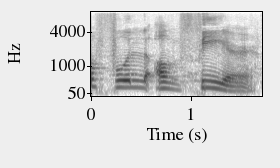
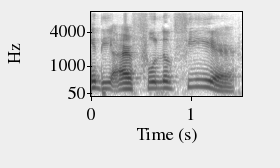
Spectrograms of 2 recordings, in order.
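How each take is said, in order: First: Full of fear stretched out very slowly, each word drawn long; very slow emphatic repeat. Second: Said in the usual way. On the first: Shown as a demonstration. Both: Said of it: "Ano yung mga demonyo?".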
